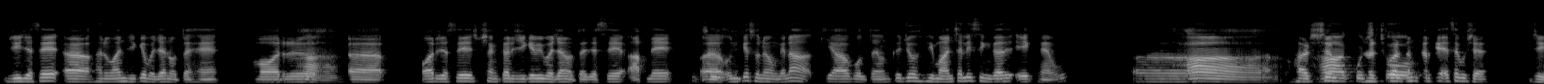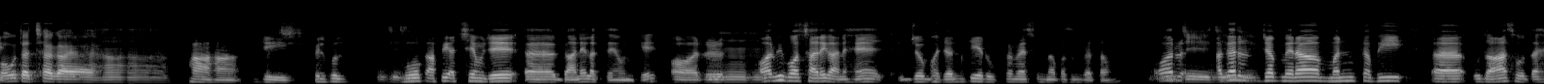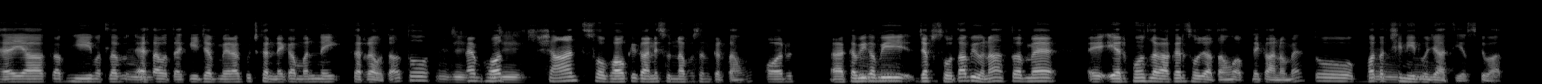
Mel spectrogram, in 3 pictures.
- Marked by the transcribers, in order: in English: "सिंगर"; in English: "ईयरफोन्स"
- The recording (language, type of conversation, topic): Hindi, unstructured, आपका पसंदीदा गाना कौन सा है और आपको वह क्यों पसंद है?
